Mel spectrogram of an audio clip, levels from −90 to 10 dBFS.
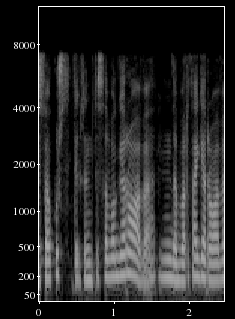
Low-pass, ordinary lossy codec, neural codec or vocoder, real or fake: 7.2 kHz; MP3, 96 kbps; none; real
